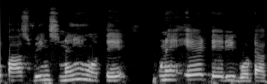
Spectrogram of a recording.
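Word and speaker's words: Apterygota: wings नहीं होते उन्हें ए तेरी गोटा कहा जाता है इसमें पी क्या है बेटा साइलेंट है तो मैंने इसकी मिसाल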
